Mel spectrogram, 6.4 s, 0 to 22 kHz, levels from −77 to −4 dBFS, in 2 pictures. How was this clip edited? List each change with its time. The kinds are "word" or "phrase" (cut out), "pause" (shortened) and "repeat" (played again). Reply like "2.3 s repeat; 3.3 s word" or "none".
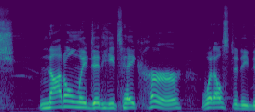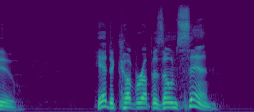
none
